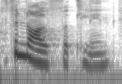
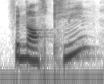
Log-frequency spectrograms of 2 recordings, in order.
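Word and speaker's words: phenolphthalein: इसको वैसे फिनॉल्फथलीन बोलते हैं, फिनॉल्फथलीन। वैसे अगर इसकी स्पेलिंग लर्न करनी है तो इसको हम ऐसे भी बोल सकते हैं, फिनॉल फथलीन, लेकिन इसका एग्जैक्टली इसकी प्रोनाउंसिएशन इज फिनॉल्फथलीन, फिनॉल्फथलीन, ठीक है।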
